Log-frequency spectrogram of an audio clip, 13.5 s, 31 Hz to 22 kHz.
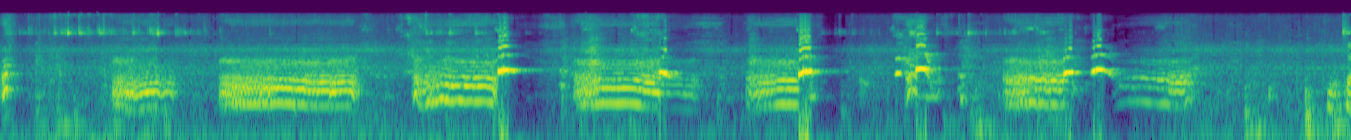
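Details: Young puppy, 15 weeks and 2 days old, meeting a large Siberian Husky for the first time, nervous at first before playing; repeated whiny yelps and rough, growly bursts come in spaced clusters of about a second, with high squeaky notes between them.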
